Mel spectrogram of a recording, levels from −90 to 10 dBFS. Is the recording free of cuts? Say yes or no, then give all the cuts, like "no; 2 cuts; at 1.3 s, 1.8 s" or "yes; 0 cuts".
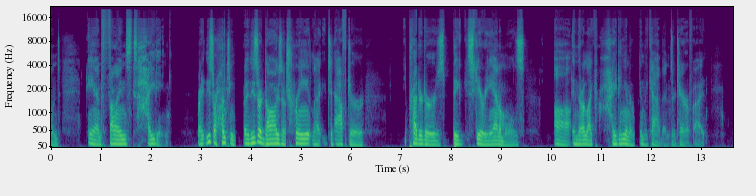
no; 8 cuts; at 1.6 s, 3.7 s, 4.7 s, 5.7 s, 7.1 s, 10.4 s, 11.7 s, 12.4 s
